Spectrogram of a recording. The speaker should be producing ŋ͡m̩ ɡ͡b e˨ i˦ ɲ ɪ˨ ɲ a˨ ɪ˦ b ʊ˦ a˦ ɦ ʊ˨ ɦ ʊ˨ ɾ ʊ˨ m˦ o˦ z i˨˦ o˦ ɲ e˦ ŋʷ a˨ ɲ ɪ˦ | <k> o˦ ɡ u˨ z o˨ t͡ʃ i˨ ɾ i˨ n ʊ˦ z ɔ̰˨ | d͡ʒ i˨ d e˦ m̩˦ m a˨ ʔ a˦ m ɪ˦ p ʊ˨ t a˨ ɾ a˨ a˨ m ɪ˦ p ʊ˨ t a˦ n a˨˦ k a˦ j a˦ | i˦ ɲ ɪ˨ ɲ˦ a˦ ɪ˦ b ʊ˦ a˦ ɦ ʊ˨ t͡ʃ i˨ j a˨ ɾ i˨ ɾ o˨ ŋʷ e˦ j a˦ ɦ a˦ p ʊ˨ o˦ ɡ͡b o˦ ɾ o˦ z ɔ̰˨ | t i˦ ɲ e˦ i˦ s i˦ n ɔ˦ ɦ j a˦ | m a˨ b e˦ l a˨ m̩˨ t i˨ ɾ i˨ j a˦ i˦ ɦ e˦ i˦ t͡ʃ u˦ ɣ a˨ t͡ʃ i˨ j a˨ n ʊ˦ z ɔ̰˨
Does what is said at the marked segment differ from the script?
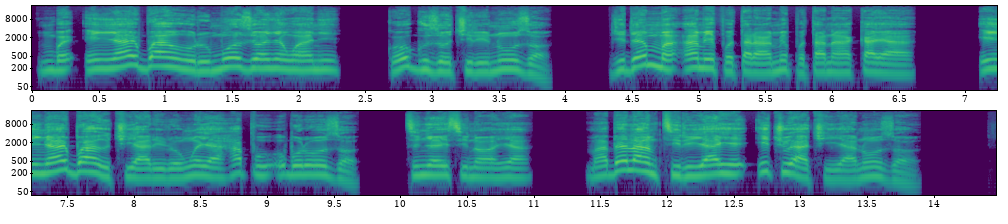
no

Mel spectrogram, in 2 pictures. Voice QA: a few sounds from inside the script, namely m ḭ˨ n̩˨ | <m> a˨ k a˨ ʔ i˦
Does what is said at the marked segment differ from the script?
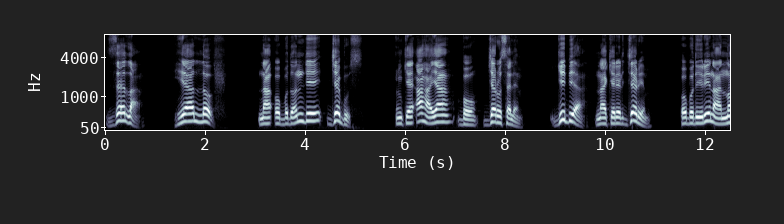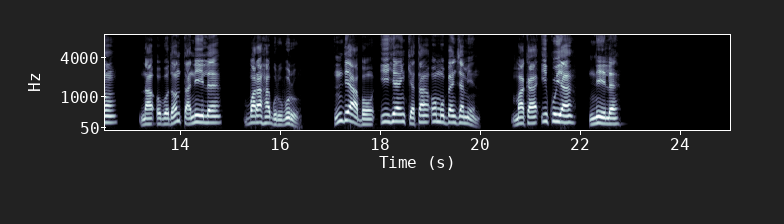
no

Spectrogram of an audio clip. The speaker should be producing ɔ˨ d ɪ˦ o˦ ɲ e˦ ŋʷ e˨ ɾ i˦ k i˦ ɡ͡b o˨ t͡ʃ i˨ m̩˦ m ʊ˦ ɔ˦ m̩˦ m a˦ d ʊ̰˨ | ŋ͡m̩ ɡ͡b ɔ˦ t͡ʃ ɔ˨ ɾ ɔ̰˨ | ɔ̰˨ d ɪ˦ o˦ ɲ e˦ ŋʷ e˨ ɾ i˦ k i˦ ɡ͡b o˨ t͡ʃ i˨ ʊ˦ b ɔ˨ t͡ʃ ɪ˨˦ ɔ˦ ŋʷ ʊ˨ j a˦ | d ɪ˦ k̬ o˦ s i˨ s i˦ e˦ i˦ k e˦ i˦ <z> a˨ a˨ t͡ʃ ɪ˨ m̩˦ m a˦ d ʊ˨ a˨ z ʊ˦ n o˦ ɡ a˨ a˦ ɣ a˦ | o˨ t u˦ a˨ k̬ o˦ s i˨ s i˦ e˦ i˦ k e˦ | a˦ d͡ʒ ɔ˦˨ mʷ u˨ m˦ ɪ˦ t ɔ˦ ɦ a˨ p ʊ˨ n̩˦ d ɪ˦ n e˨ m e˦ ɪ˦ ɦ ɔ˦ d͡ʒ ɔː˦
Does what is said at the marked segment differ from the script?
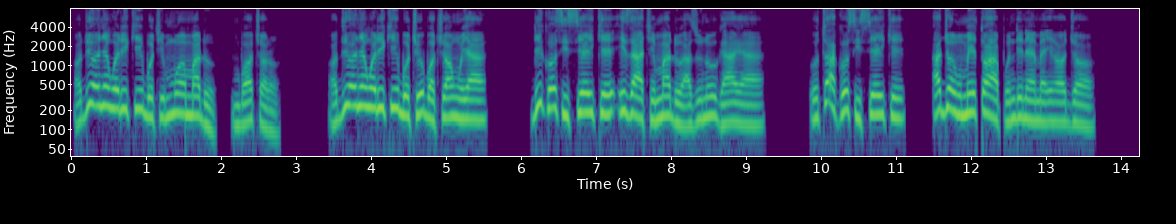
no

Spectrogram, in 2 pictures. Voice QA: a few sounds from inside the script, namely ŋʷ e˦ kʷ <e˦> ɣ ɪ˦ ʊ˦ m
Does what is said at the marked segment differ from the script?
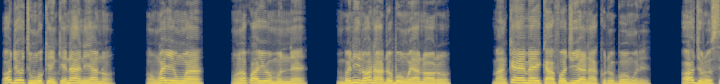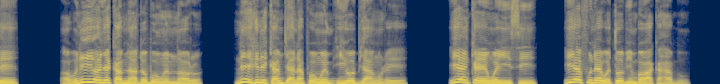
yes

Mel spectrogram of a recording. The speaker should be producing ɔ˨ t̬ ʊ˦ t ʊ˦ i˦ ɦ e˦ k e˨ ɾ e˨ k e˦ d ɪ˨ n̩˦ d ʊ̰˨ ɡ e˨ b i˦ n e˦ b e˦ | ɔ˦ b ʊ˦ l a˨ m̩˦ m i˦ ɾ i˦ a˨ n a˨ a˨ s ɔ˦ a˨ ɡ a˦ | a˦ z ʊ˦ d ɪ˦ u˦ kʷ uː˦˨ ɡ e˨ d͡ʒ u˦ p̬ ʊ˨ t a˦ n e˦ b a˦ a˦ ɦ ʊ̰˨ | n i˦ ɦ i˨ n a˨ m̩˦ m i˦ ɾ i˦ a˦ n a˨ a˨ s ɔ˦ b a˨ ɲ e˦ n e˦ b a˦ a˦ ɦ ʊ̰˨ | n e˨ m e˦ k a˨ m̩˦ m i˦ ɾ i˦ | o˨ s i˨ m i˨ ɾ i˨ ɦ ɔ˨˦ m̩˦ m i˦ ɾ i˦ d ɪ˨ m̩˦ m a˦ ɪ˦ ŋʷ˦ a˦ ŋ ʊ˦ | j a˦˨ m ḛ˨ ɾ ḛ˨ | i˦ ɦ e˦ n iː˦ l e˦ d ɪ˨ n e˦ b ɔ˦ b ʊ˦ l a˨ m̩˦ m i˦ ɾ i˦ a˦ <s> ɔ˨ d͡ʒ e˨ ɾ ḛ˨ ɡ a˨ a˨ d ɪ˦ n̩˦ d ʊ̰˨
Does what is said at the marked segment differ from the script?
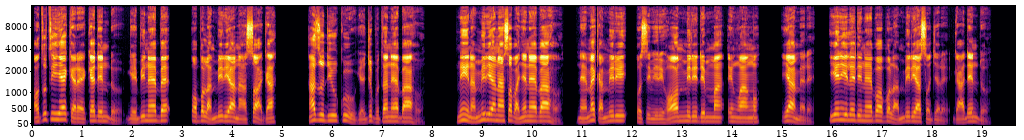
no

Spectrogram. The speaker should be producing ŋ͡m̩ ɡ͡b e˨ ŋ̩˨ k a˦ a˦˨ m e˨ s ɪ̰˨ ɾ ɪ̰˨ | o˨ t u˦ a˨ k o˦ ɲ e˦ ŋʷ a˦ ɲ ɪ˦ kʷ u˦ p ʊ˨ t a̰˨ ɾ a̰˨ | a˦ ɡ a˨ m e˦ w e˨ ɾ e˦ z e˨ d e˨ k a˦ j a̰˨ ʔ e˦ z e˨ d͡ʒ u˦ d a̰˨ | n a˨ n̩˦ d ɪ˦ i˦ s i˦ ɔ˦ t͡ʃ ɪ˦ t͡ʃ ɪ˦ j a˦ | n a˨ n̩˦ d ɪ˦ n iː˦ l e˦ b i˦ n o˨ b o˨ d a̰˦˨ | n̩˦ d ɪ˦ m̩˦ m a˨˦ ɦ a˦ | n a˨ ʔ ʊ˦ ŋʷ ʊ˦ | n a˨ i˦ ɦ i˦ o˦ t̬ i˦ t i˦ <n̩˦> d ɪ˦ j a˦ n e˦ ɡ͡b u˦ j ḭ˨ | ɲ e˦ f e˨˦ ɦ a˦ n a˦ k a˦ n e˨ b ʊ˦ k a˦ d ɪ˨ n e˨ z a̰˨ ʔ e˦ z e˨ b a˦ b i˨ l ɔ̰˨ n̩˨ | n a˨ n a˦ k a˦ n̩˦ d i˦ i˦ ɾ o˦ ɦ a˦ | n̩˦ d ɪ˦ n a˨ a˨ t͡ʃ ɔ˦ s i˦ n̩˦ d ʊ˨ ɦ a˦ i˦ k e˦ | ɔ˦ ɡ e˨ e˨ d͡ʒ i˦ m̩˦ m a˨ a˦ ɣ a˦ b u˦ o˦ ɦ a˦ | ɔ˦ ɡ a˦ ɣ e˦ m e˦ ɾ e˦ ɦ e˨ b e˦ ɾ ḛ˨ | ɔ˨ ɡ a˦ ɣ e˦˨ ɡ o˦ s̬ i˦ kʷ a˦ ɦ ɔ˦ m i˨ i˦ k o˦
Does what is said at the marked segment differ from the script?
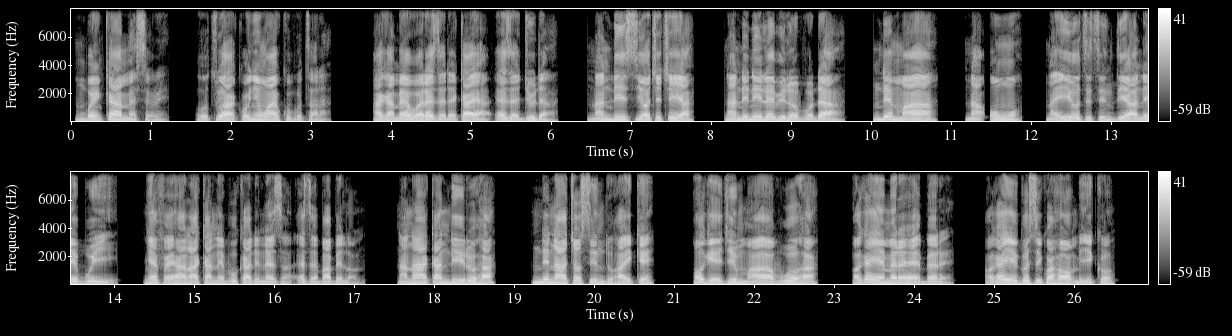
no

